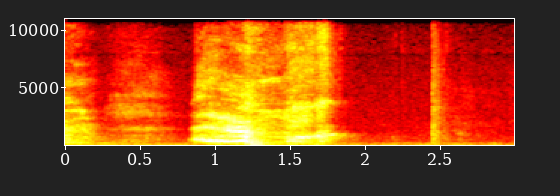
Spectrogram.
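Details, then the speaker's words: One harsh, loose cough burst with a brief follow-up sound from an adult with slight asthma and a chest cold, congestion coming up after using a recently returned inhaler; productive cough. "when I take my inhaler out of the blue it just starts coming up so I get these crazy coughs but you could cough it all"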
